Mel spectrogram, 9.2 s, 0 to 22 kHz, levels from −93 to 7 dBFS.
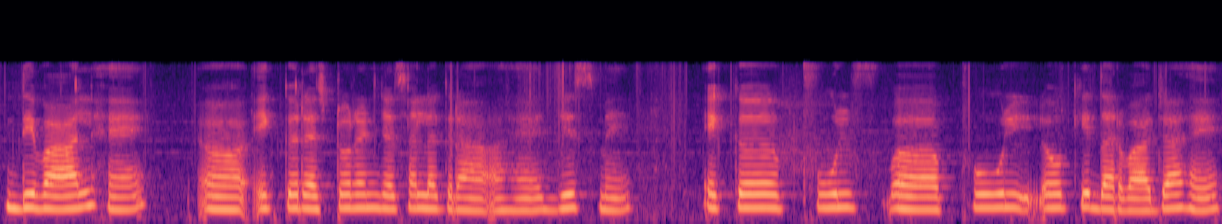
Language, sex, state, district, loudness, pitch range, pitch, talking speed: Hindi, female, Bihar, Begusarai, -17 LUFS, 195-215 Hz, 205 Hz, 110 wpm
